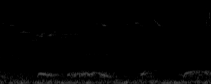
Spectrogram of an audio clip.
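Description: A bird calls near a fox den with soft hooting and cooing notes, several short calls repeating over a quiet outdoor background.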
